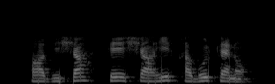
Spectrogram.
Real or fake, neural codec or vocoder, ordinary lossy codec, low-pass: real; none; AAC, 32 kbps; 3.6 kHz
